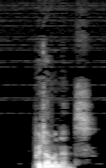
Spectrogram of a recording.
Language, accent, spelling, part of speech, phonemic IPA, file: English, Australia, predominance, noun, /pɹəˈdɒmɪnəns/, En-au-predominance.ogg
- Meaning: The condition or state of being predominant; ascendancy, domination, preeminence, preponderance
